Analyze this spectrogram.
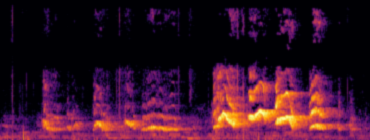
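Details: Cockatiel song used to teach cockatiels to sing: rolling, throaty warbles that grow louder and end in a run of sharp, bright chirping phrases.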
